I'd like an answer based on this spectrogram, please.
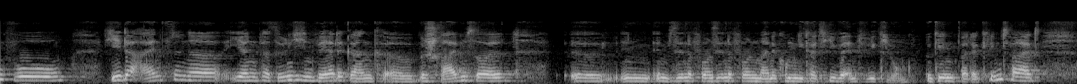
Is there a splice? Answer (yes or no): yes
